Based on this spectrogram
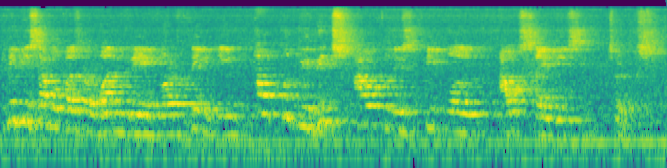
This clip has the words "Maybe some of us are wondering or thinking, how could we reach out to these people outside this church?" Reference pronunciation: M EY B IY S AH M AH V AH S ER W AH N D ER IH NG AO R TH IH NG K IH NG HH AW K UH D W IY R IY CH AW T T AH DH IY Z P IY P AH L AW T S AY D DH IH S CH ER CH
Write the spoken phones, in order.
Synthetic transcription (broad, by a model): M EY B IY S AH M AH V AH S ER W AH N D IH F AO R T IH NG K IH NG HH AW K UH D W IY R IY CH AW T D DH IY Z P IY P AH L AW T S AY D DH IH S CH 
